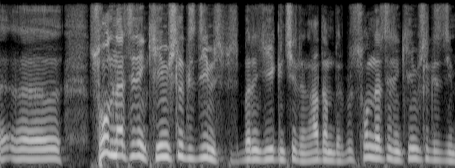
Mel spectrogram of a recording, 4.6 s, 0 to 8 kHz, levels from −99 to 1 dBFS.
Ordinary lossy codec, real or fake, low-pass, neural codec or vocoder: none; real; 7.2 kHz; none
